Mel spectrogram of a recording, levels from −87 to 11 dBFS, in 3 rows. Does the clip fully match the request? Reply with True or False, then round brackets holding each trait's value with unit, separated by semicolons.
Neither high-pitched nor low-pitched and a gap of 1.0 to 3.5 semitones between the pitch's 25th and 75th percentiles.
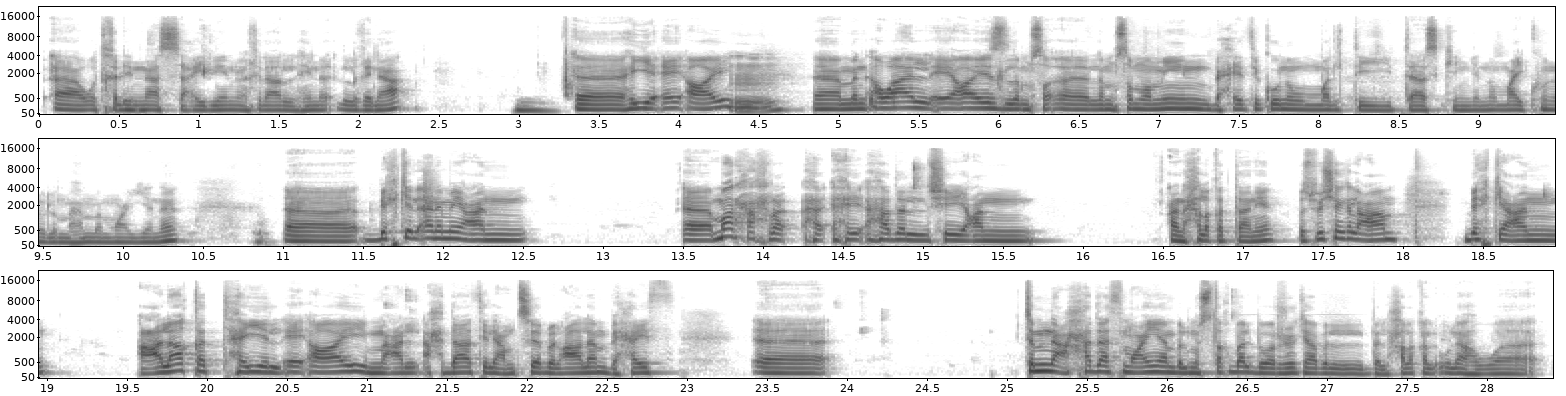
False (155 Hz; 4.4 semitones)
